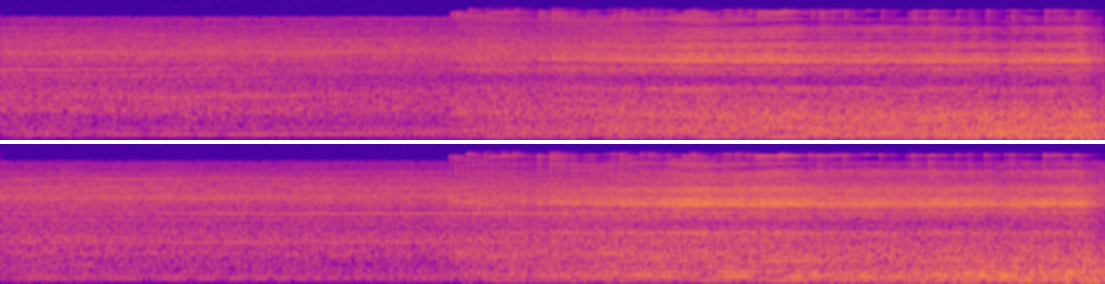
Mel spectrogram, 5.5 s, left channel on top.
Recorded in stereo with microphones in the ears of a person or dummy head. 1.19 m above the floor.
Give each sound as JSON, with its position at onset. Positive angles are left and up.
{"t": 2.2, "sound": "a squeak", "side_deg": -60, "distance_m": 1.5}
